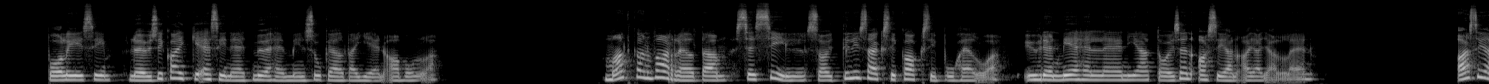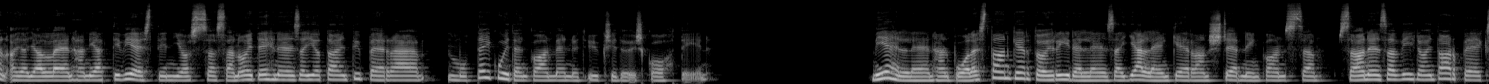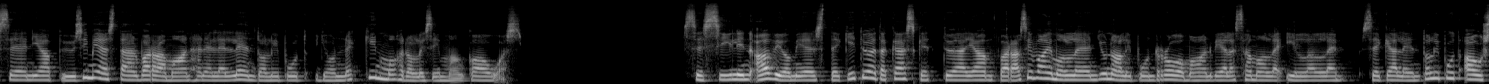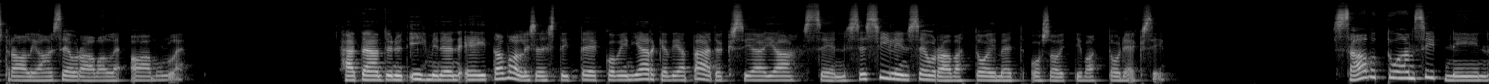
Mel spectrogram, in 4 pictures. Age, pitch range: 20-39, 185-225 Hz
